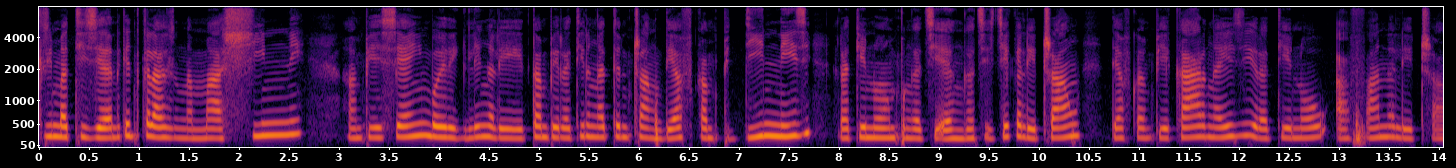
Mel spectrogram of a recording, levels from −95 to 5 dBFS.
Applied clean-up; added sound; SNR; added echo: none; none; none; none.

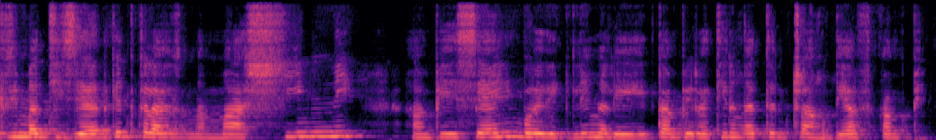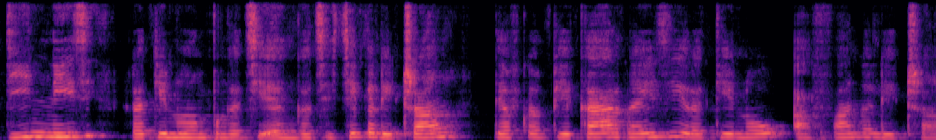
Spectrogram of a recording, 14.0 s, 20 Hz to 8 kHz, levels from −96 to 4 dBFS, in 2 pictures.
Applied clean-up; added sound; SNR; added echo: neural mask model DeepFilterNet 3.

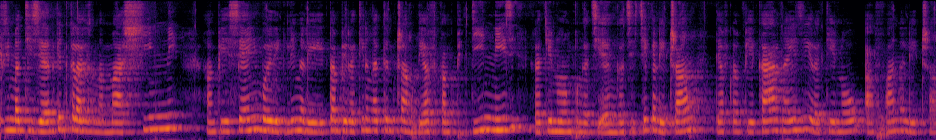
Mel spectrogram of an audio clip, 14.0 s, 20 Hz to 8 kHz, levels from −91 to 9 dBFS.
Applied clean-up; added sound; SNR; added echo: neural separator model SepFormer DNS4.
